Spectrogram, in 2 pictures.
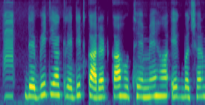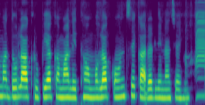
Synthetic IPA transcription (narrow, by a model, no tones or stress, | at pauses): ɖeːbɪʈjakɾeːɖɪʈkaːɾəʈkaɦoːt̪ʰemẽɦə̃ʔeːk̚bət͡ʃʰəɾmə̃d̪oːlaːkʰɾʊpijakɐmaleːt̪ʰãmʊlakɔːnsekaːɾəɽleːnat͡ʃaːɦie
